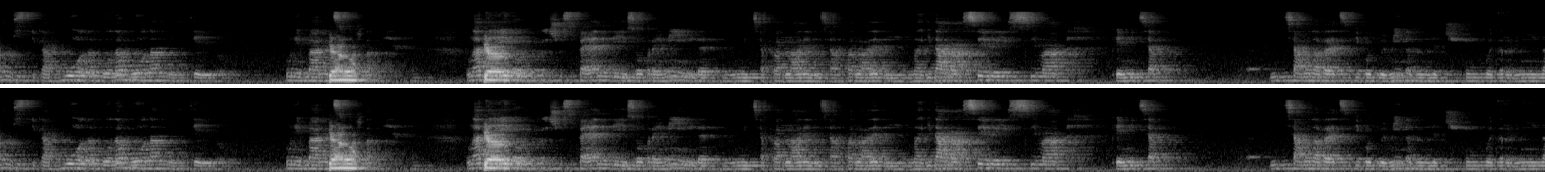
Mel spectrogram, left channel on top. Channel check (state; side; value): normal; both; correlation 0.96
